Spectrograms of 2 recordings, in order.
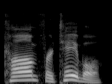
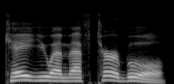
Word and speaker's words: comfortable: At first, I hated how I sounded, but slowly I began to notice my mistakes, like pronouncing comfortable as calm for table instead of kumf turbul.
